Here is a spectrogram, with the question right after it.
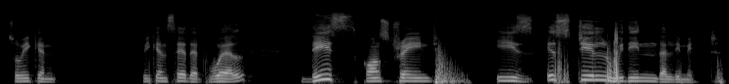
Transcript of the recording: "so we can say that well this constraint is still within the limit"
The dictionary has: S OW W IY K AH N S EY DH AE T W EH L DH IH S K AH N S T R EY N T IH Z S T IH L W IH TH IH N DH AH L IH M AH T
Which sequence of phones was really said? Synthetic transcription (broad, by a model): S OW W IY K AH N S EY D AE T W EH L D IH S K AH N S T R EY N T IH Z S T IH L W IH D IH N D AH L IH M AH T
